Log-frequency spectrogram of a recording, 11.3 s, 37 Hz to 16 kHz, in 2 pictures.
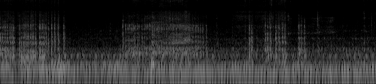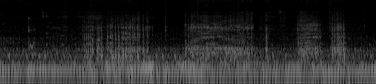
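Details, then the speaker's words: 10-year-old Mitsubishi Pajero: rubbery squeak and groaning creaks over idle hum when turning the steering wheel, especially left; noise traced to the steering column, owner suspects a rubber part needing lubrication. "It's like a rubbery, squeaky sound when I turn the steering wheel."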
